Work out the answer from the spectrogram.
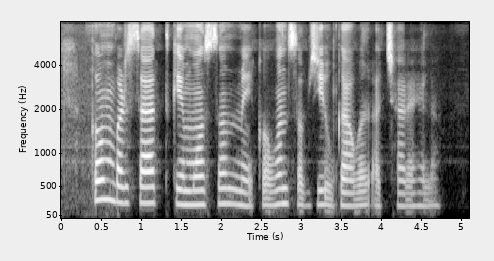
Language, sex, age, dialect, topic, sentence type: Bhojpuri, female, 25-30, Northern, agriculture, question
